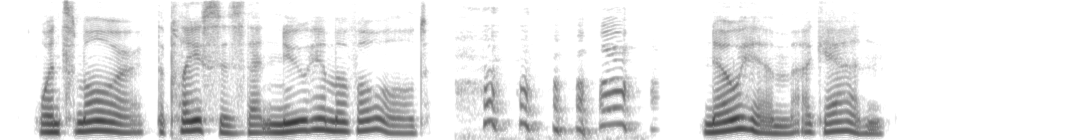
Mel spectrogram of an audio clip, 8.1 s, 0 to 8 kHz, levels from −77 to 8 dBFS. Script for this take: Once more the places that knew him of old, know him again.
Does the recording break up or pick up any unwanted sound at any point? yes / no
yes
